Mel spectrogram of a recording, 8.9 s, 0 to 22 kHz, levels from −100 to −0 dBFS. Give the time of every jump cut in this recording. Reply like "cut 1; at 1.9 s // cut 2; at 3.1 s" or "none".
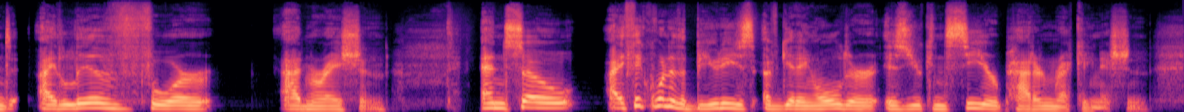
none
